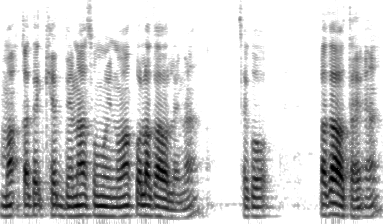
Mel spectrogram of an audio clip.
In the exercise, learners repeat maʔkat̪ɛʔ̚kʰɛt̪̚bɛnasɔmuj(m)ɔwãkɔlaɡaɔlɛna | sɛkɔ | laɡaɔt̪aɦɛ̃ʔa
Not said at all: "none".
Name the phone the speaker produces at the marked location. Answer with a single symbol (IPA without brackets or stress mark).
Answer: n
